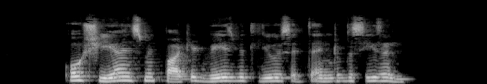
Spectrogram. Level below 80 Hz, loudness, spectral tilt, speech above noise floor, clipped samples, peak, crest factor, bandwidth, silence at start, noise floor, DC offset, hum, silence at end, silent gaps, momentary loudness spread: -62 dBFS; -17 LUFS; -4.5 dB/octave; over 74 dB; under 0.1%; 0 dBFS; 18 dB; 10 kHz; 0.7 s; under -90 dBFS; under 0.1%; none; 0.75 s; none; 8 LU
